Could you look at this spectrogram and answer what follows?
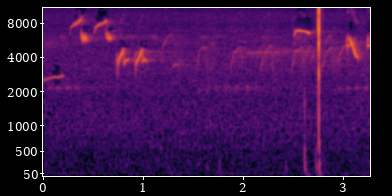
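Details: Song of a yellow bunting, recorded 29 May 2021: a quick phrase of high, thin slurred notes in the first second, then quiet hiss and a sharp click followed by a few more high notes.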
